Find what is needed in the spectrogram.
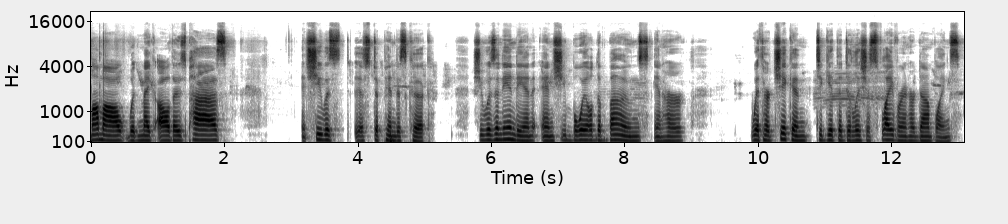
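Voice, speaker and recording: A woman speaks with an Appalachian accent in a very deep, low pitch, her intonation monotone and flat. Her pace is fairly slow, broken by long, frequent pauses. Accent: Appalachian Southern US. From West Virginia, Clay County (Appalachia). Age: 60s. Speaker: cooking channel host and storyteller. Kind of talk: personal storytelling.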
